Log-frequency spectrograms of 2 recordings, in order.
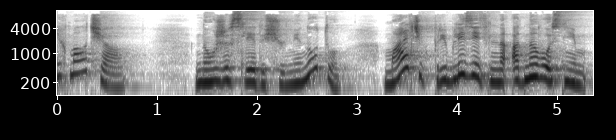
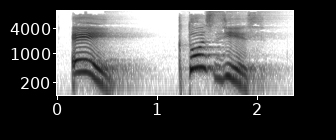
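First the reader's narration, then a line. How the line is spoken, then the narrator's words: Thin boyish shout. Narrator (Russian): тонкий мальчишеский голос крикнул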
